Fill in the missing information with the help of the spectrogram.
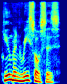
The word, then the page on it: human resouces: American English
